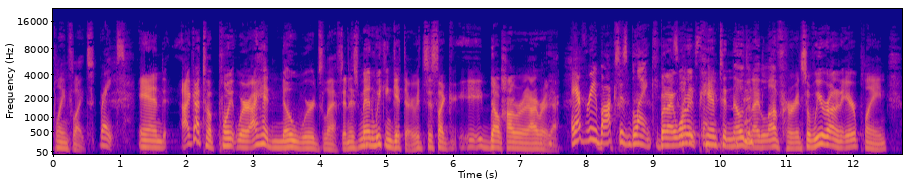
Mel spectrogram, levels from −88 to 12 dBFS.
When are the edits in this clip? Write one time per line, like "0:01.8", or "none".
0:06.7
